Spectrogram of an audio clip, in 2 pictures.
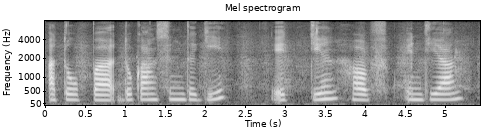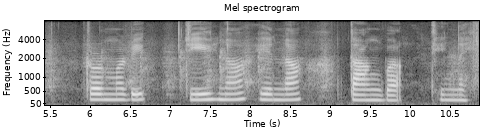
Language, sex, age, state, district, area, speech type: Manipuri, female, 18-30, Manipur, Kangpokpi, urban, read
